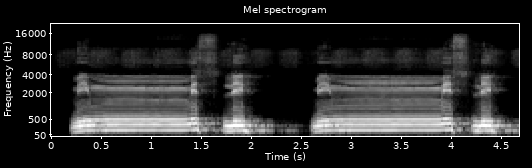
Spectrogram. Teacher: یہاں پر میم کو میم سے ملائیں گے لیکن غنہ کے ساتھ ملائیں گے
